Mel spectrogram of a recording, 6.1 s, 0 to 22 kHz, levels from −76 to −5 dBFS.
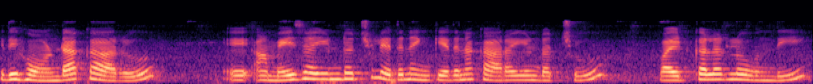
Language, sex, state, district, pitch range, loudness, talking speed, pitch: Telugu, female, Andhra Pradesh, Visakhapatnam, 205-250 Hz, -16 LUFS, 155 wpm, 225 Hz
